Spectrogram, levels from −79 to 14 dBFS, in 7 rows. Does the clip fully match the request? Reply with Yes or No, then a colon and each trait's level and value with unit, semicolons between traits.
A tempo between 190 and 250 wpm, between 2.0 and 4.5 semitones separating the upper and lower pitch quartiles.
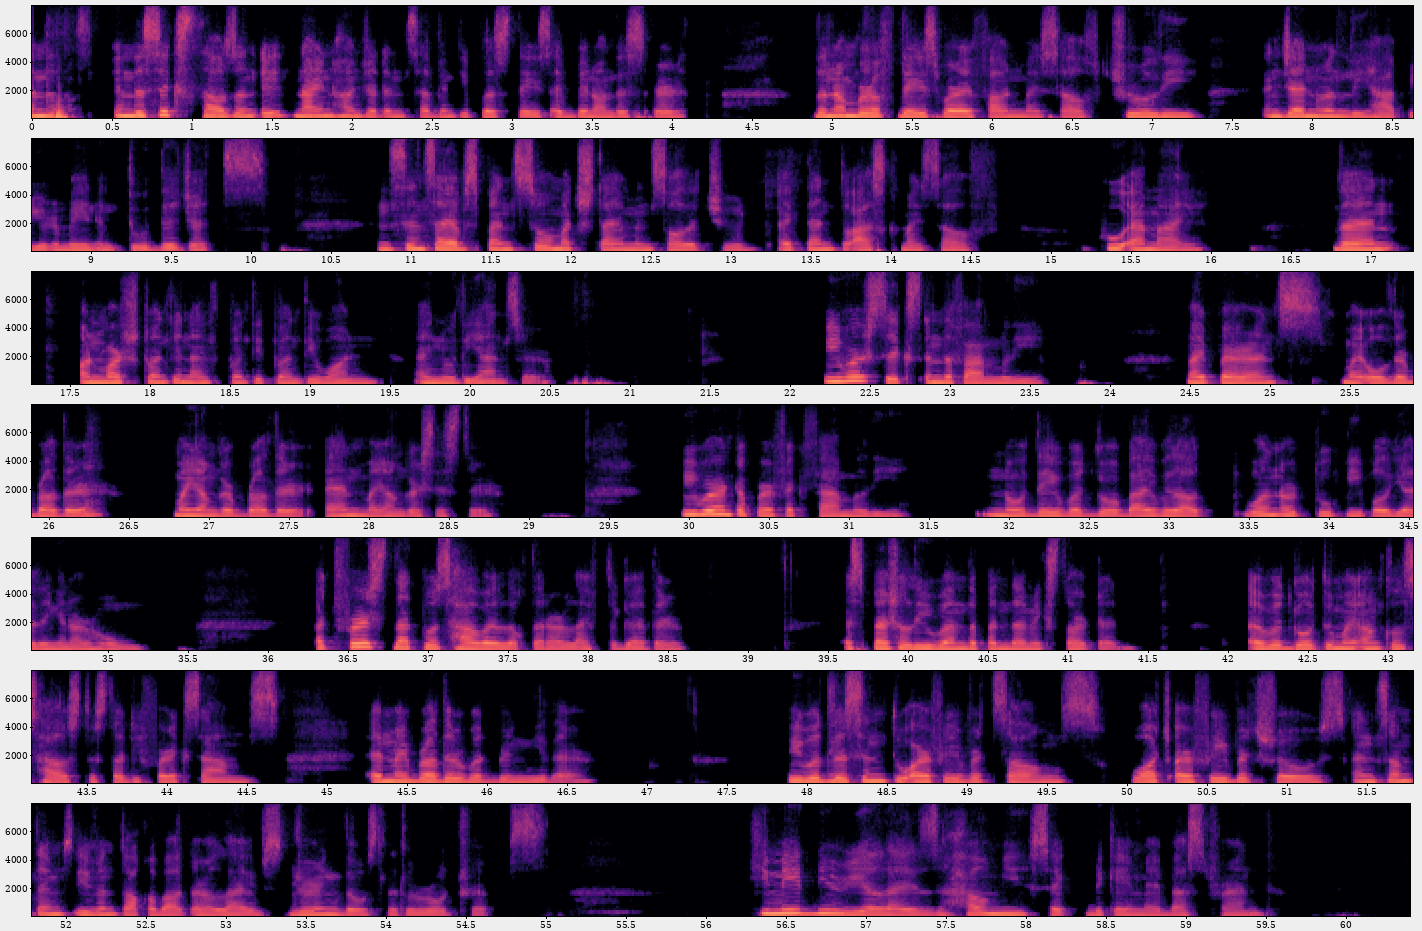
No: average, 155 wpm; average, 2.9 semitones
